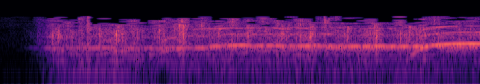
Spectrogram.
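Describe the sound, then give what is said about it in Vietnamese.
Cheering and applause from hundreds of supporters gathered outside a Moscow court as a verdict is announced, bursting in abruptly after a brief silence and holding loud and steady to the end. “Clameur de joie à l'énoncé du verdict et soulagement pour les centaines de personnes venues soutenir devant le tribunal.”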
